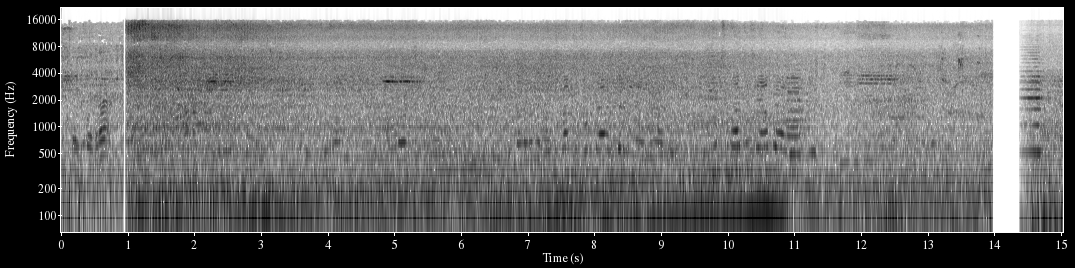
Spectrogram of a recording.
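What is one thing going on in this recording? Traffic rumbles past on a street.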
